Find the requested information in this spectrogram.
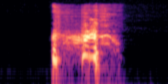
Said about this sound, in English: I got a cough. Hold on.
